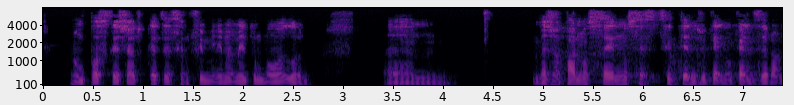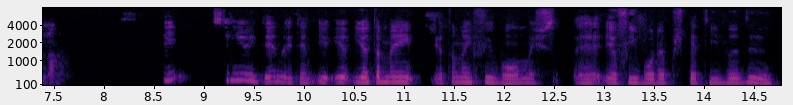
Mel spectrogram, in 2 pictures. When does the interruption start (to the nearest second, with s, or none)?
none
